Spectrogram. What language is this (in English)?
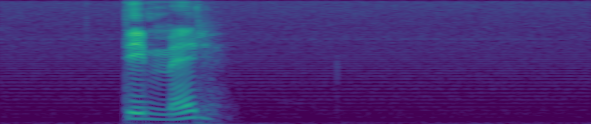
Norwegian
